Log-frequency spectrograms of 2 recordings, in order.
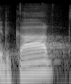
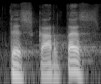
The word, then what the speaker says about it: Descartes: rasionalisme dengan tokohnya ada Rene dekat ya Rene dekat jangan Rene Descartes begitu diingat cara bacanya Toure dekat kemudian ada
